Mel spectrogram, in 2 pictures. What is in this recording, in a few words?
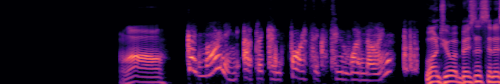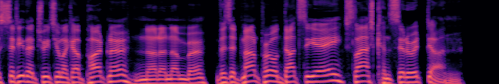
Radio Processing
